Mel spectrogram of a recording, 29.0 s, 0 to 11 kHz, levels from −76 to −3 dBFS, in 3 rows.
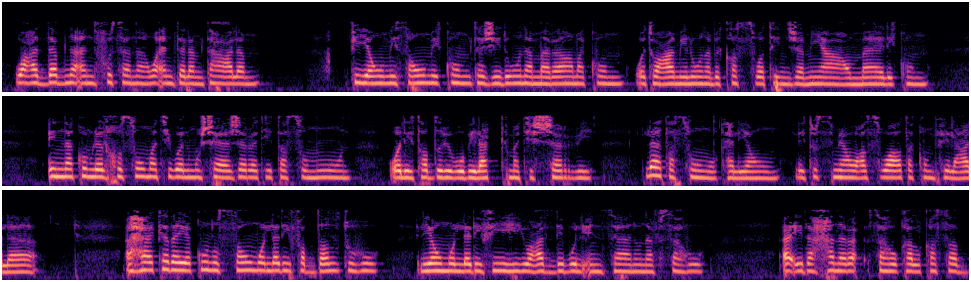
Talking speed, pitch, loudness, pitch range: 90 wpm, 225 Hz, -20 LUFS, 215-235 Hz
